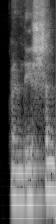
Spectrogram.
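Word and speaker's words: condition: Growth noun है, कंडीशन भी noun है, इसके लास्ट में TION है। इस वर्ड का प्रोनाउंसिएशन हो जाएगा कंडीशन, शन हो जाएगा शाम वाला श।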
